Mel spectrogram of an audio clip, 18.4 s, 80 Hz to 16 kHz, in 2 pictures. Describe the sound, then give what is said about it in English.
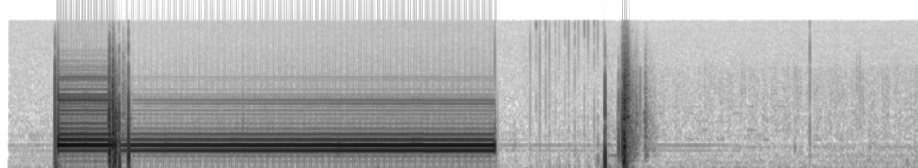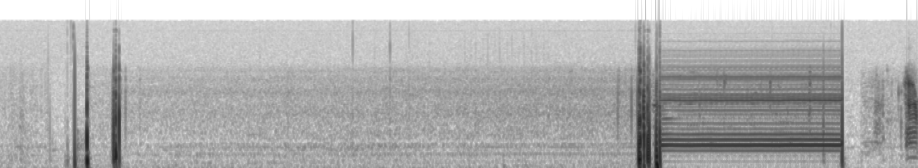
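Telephone dialing of 8 then 1 to reach a faulty trunk line: a steady dial tone cut off by sharp clicks, a few isolated clicks over near-silence, a faint hiss, then another steady tone ending in clicks. “Here's a tape of dialing 8 and then 1.”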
